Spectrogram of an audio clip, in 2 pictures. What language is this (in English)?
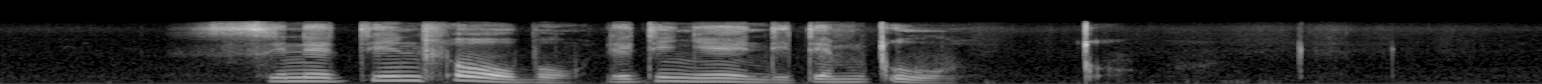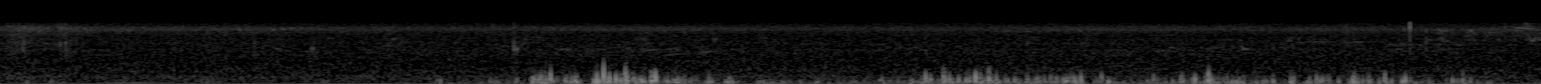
Swati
